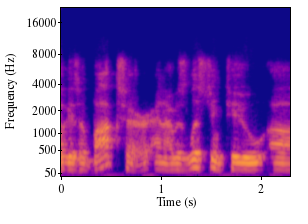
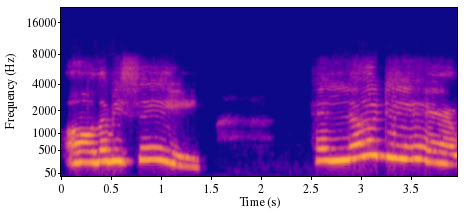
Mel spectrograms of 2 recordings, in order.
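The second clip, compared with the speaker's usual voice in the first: much higher, slow cooing voice for a puppy; 13 semitones higher, 5 dB louder, much slower than usual. Real, not acted. Greeting the puppy on camera.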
